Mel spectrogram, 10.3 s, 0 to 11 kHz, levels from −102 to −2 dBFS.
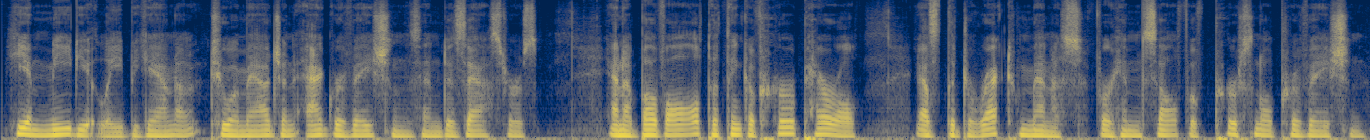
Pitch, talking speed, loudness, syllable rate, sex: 115 Hz, 145 wpm, -17 LUFS, 5.4 syllables/s, male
